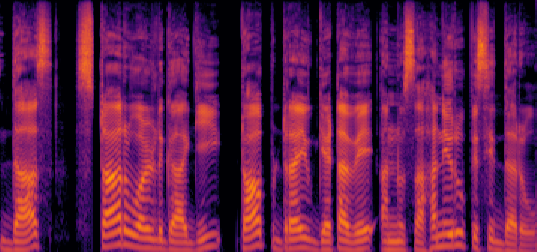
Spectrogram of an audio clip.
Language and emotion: Kannada, neutral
